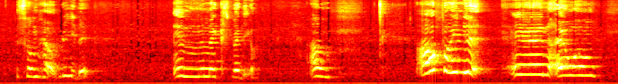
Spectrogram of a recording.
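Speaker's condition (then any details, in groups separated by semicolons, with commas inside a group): Quadriplegic cerebral palsy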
